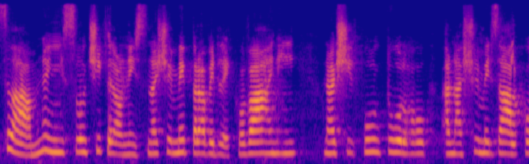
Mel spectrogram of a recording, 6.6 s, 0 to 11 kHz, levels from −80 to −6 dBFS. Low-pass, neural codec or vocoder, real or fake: 9.9 kHz; codec, 16 kHz in and 24 kHz out, 0.6 kbps, FocalCodec, streaming, 2048 codes; fake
